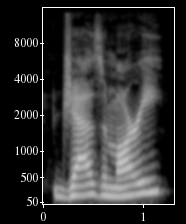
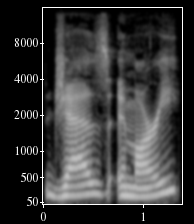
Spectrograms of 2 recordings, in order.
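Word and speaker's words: Jas Emari: To help out you guys who haven't heard the audiobook, it's Jaz Amari and Sinjir Rathvelis. Oh, is that how you say it? That's how they're pronounced. Say it again. Jaz Amari and Sinjir Rathvelis.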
